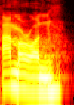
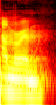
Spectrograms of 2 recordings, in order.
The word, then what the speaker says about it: Amorim: Dom was that Dom someone say his name please alarin Amarin Amarin first an m at the endar amarim amarim yeah it's an m r Rim a rim yeah I thought it was an N no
